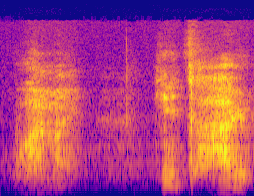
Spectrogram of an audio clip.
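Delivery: slow, drained whisper; acted weary murmur; tired bewilderment. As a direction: breathe it out, puzzled and fading. Hero puzzled by sudden fatigue.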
